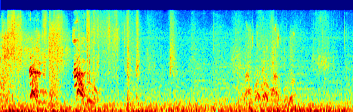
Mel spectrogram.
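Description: Short yells of effort from fighters, three falling cries in the first second and another about three seconds in, over background score music.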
